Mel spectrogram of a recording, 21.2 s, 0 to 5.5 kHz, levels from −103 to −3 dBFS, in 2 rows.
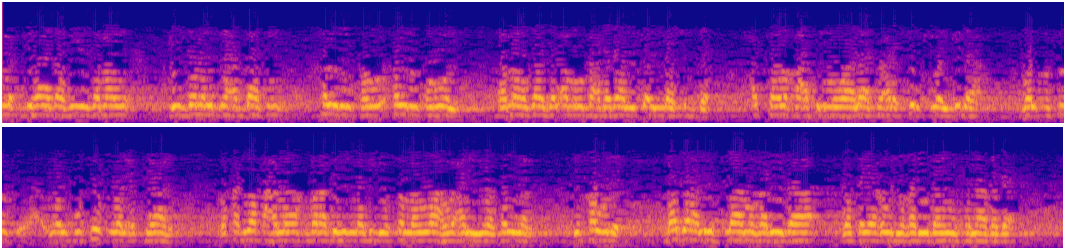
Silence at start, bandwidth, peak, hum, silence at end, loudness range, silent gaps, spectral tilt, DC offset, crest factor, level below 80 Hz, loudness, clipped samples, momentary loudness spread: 0 s; 2.7 kHz; -10 dBFS; none; 0 s; 3 LU; none; -13.5 dB/octave; under 0.1%; 12 dB; -66 dBFS; -23 LUFS; under 0.1%; 10 LU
